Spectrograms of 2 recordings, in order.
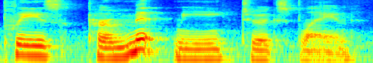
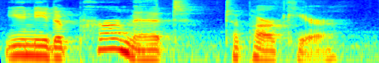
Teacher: verb having second syllable stress and noun having first syllable stress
